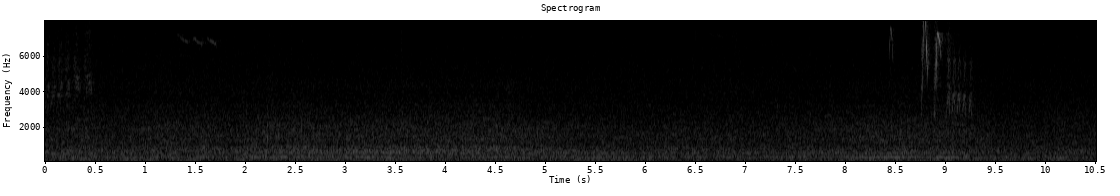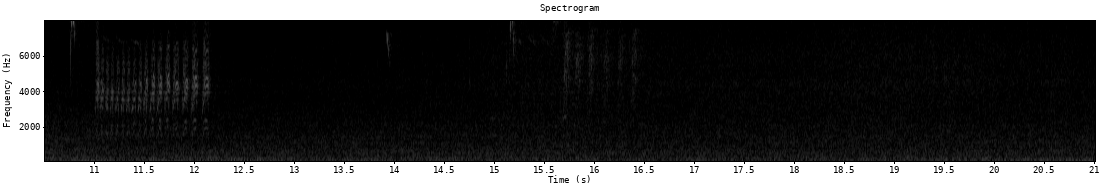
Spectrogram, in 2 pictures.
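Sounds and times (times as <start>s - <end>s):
steady background hiss: 0.0s - 21.0s
birds calling: 8.4s - 9.4s, 10.8s - 12.2s.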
